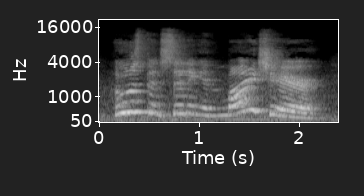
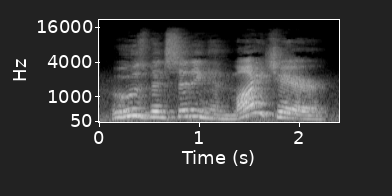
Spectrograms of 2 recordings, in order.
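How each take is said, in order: First: It is said in a tiny, small voice. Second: It is said in a medium-sized voice. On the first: "he cried in his wee little voice" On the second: "she asked in her medium-sized voice"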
